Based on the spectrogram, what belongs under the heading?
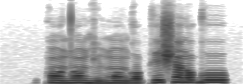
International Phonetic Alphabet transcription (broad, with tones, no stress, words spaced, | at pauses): kɔ̃˧dɔ̃˧ɡĩ˨ mɔ̃˨ɡɔ˨ke˨˦ʃã˧ ɾɔ˦ɡo˦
